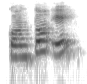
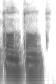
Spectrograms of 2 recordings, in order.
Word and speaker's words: contente: So pronunciation will also change. It will be content, it will be content. Content et contente.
